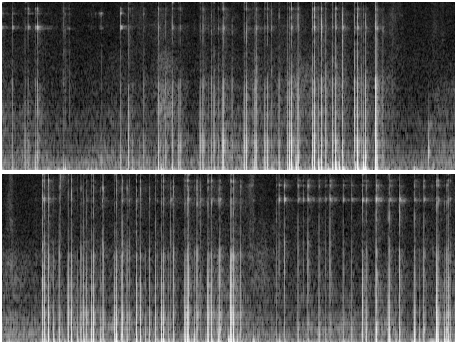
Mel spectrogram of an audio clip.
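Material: Glass.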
